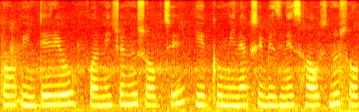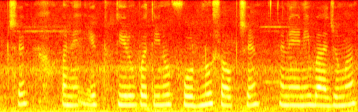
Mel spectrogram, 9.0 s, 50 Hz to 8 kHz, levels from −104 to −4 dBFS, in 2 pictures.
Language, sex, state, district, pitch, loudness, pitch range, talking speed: Gujarati, female, Gujarat, Gandhinagar, 245 Hz, -15 LUFS, 240-260 Hz, 165 wpm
